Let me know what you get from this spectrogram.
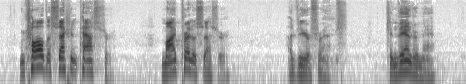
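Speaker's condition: Tongue cancer, jaw reconstruction; radiation-treated tongue cancer, jaw osteoradionecrosis, jaw transplant in Miami, mandible bone graft, titanium implants; about 13 years since tongue cancer, healing after implant surgery, permanent teeth not yet affixed

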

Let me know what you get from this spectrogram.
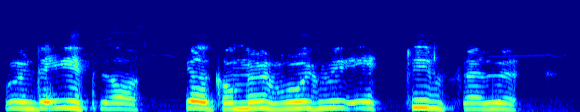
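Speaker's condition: Cerebral palsy, mild

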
